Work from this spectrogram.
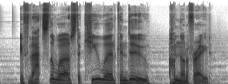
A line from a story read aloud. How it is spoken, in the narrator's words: she said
